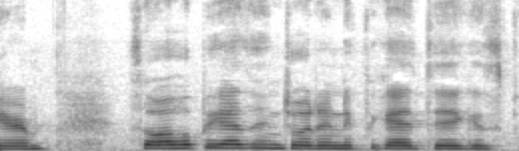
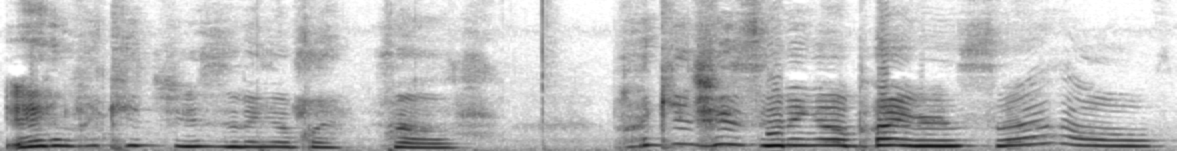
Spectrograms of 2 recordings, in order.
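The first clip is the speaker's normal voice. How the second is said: high, loud, delighted cooing; 9 semitones higher, 7 dB louder than usual. Real, not acted. Parent praising baby for sitting up, high gushing.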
